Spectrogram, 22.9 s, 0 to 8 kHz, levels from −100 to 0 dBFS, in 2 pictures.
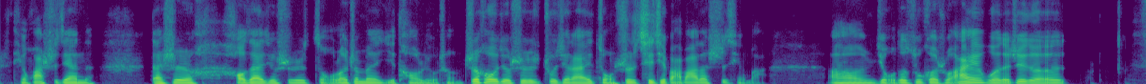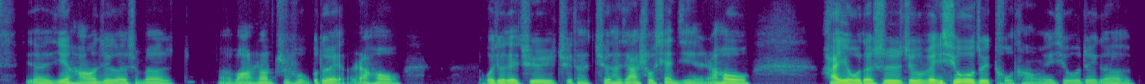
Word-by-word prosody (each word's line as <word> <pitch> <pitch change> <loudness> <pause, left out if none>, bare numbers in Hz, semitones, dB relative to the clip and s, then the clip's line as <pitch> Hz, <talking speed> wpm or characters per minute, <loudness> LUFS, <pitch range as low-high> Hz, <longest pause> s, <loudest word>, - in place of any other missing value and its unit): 挺 85 - -6
花 115 +5 +1
时 105 -5 -8
间 105 -1 +2
的， 85 - -6 0.6
但 125 +1 +3
是 105 -3 +2
好 80 -3 -2
在 120 0 +4
就 120 +1 -2
是 100 -3 -3
走 65 - -7
了 80 +3 +2
这 125 +6 -1
么 110 -3 +2
一 85 -2 -5
套 - - -6
流 75 +1 -6
程。 - - -11
之 155 - +4
后 160 -2 +4
就 135 -1 +2
是 120 -2 -1
住 145 - -4
起 115 - -1
来 105 +3 +2
总 85 -6 -3
是 110 +5 0
七 120 +5 0
七 110 - +1
八 95 -3 -1
八 105 0 0
的 110 - +1
事 115 -1 -10
情 90 - -13
吧， - - -20 0.7
啊， 85 -1 0 0.2
有 - - -2
的 95 - +2
租 115 +6 -3
客 115 -4 0
说： 95 +2 -4
“哎， 165 +6 +3
我 110 -11 0
的 110 - +1
这 155 -4 0
个” 115 -5 0 1.2
“哎， 105 -1 0
银 105 +5 +1
行 110 -1 0
这 125 0 0
个 95 -4 +1
什 85 - -9
么， 100 +2 -1 0.5
呃， - - -8
网 80 0 -1
上 105 +2 0
支 115 +4 -9
付 115 -4 -6
不 95 - -5
对。” 120 -6 +2
然 85 - -3
后， 105 -1 -1 0.8
我 85 - -1
就 115 - +4
得 85 -3 +5
去 100 +1 0
去 105 - -7
他 110 +1 -5
去 115 +1 -4
他 115 0 0
家 115 0 +1
收 135 +3 -2
现 130 - -2
金。 80 -1 -5
然 85 +5 -2
后， 115 -2 +4 0.7
还 105 - +4
有 120 -7 +6
的 95 +1 +5
是， 125 +3 +3
这 130 +4 +2
个 120 - +4
维 90 +2 +5
修 150 +3 +5
最 125 -4 +2
头 - - -8
疼。 75 0 -9
维 105 +5 -5
修 130 +2 -5
这 125 -2 -3
个， 90 -5 -4
110 Hz, 240 characters per minute, -24 LUFS, 95-120 Hz, 1.2 s, 有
